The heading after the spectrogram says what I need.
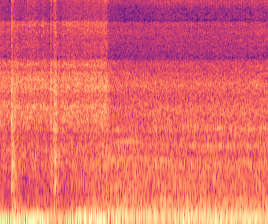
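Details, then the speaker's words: Chevrolet Express van, first start after fuel filter, MAF sensor and lock cylinder change, weak battery: cranks with a few sharp catches, then steady, even low idle with all cylinders firing; normal idle. "Now! That sound is heard when all cylinders are firing. You hear that a lot cars only running on four cylinders in the traffic."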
